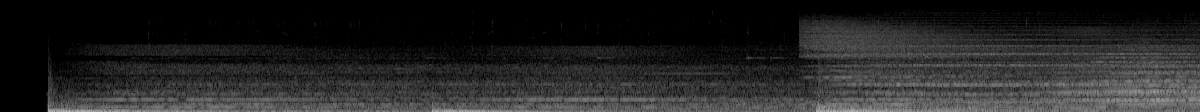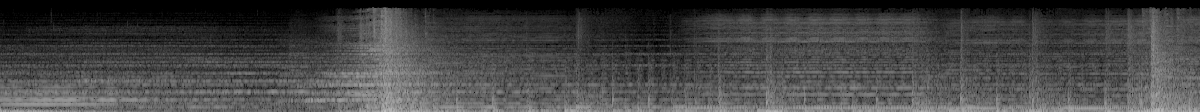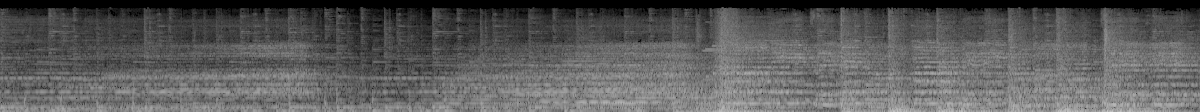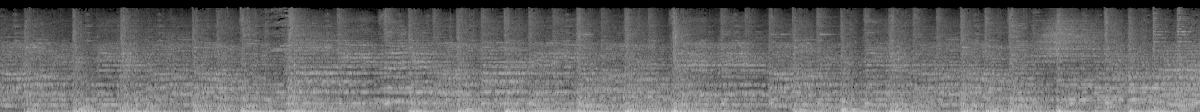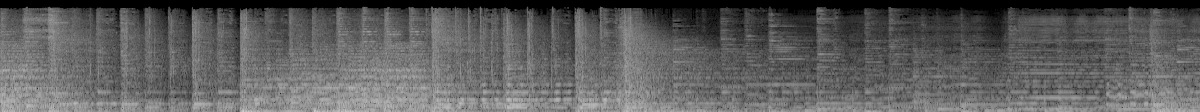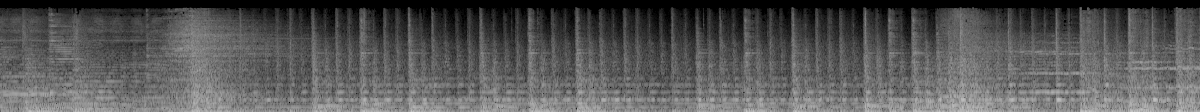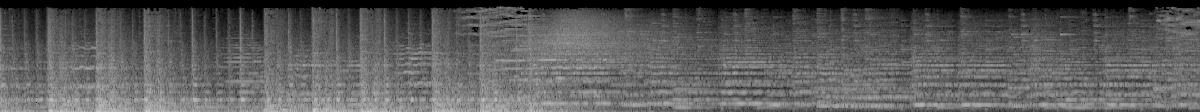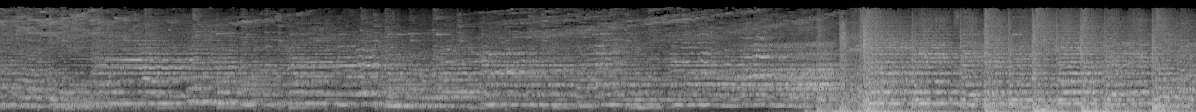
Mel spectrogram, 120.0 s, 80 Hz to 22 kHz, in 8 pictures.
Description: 使用传统巴尔干乐器的管弦乐录音
• 使用高端录音设备和自定义卷积混响录制两个麦克风位置（闭孔）
• 来自巴尔干半岛的40多位最佳民间乐器演奏者（管乐器，弓，弦乐，铜管乐器，声乐四重奏，打击乐器）
• 精心采样的巴尔干铜管乐队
